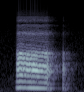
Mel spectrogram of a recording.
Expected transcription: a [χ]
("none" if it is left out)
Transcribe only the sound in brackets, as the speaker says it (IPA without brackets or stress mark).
ʔ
